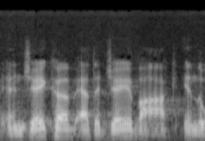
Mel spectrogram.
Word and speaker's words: Jabbok: So the dramatic encounter happens at the river Jabbok, which rhymes with Jacob.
